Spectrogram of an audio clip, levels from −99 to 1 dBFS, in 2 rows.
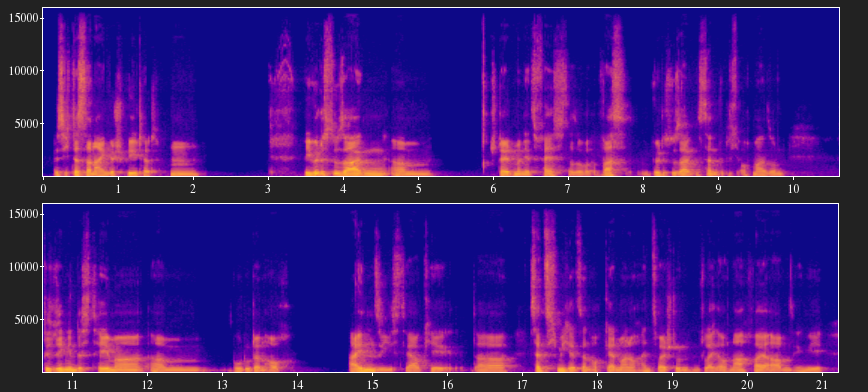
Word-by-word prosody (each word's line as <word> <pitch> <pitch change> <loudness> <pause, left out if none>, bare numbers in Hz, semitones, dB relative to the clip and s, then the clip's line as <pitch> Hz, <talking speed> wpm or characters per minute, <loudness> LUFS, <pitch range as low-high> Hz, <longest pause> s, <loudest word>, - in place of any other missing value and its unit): Bis - - 0
sich - - -5
das - - +4
dann 105 - +4
eingespielt 110 +1 +2
hat. 110 0 -4
Mhm. 100 -2 -2 1.4
Wie 115 0 +7
würdest 150 +1 +5
du 145 - +6
sagen, 120 -1 +5
ähm, 100 -2 -2 0.8
stellt 110 0 +2
man 110 -3 +1
jetzt 100 0 -2
fest 115 +1 -4
also 95 0 -3
w 100 - -6
was 120 -2 -2
würdest 120 -2 -4
du 115 - -1
sagen, 110 -1 +1
ist - - -9
dann - - 0
wirklich - - -15
auch - - -13
mal 105 -1 -3
so 105 - -4
'n 100 -1 -6 0.7
dringendes 120 -1 +4
Thema, 115 -1 +1
ähm, 100 -1 -4 0.4
wo 120 -2 -2
du 115 0 -3
dann 110 -3 -1
auch 105 -2 -6 0.8
einsiehst: 105 -4 +2
„Ja 105 -1 -2
okay, 105 0 -5 0.2
da 110 -1 -4 0.2
setze 125 0 +1
ich 125 - -11
mich 120 -2 +4
jetzt 115 +1 0
dann 115 -3 -2
auch 110 0 -8
gern 110 -2 -1
mal 110 0 -2
noch 105 -2 -5
1, 125 -2 -6
2 115 -2 -1
Stunden 110 -3 -6
vielleicht 105 0 -4
auch 110 - -5
nach 110 +1 -4
Feierabend 105 -2 -2
irgendwie 110 -2 -4
110 Hz, 160 wpm, -22 LUFS, 105-115 Hz, 1.4 s, Wie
